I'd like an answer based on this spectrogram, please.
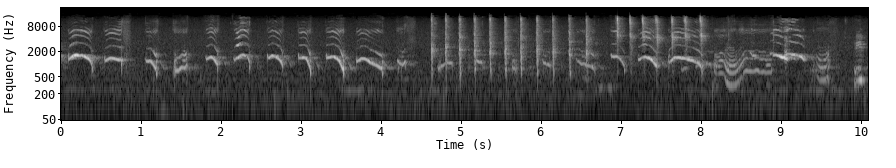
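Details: Sixteen-day-old collie puppies whining: repeated downward-bending cries around the middle range, then a burst of sharp high squeaks, then mixed wavering whimpers from more than one pup.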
